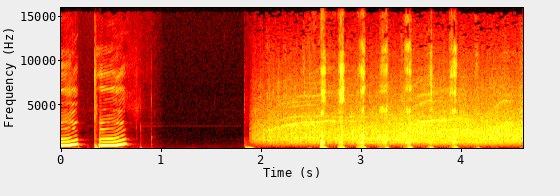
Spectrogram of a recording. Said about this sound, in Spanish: Nuevamente aplausos.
